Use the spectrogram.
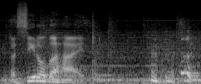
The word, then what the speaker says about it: acetaldehyde: How do you pronounce it? Acetaldehyde? Acetyl. Acetaldehyde.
